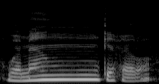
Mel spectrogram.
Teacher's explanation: نون کا اخفاء اور زبان کیف کے لیے تیار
